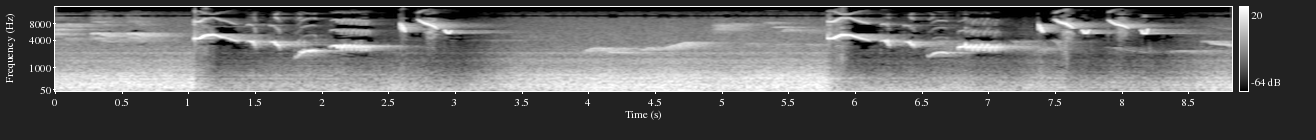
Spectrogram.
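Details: Orange-headed thrush, a male, delivering rich whistled song in two bursts of rapid, varied notes, mixing high piercing slurs with lower fluty phrases, separated by a quieter stretch with soft background noise.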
